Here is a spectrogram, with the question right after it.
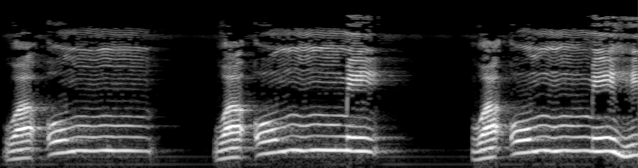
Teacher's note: mim musyaddadah hukumnya wujubul gunah di sini dua harakat dan makhrajnya dari kisum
